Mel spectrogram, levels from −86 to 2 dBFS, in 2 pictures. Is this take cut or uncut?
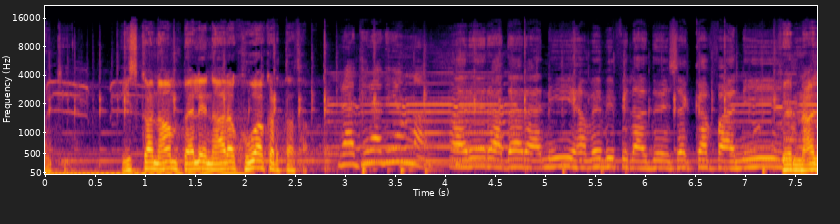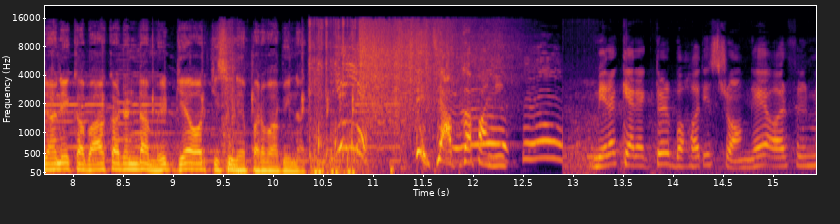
cut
